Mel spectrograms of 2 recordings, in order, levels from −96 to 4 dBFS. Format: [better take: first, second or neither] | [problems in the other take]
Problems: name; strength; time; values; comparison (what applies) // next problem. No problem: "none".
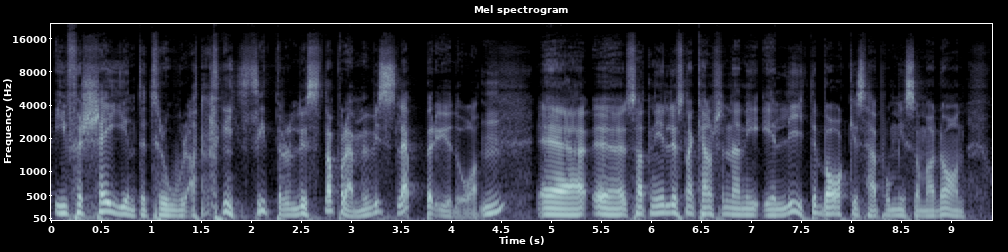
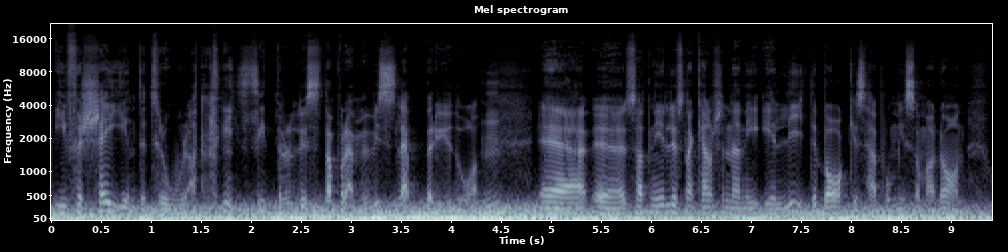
first | low rumble; loud; throughout; 6 dB below the speech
